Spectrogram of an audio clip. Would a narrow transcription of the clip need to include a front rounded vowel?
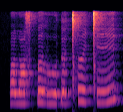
yes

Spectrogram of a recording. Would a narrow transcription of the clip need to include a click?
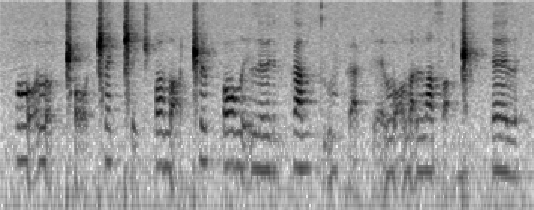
yes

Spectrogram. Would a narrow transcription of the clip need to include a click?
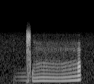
yes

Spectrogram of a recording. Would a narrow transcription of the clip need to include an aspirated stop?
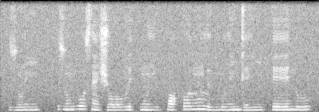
no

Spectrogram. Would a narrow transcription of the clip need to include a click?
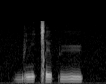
yes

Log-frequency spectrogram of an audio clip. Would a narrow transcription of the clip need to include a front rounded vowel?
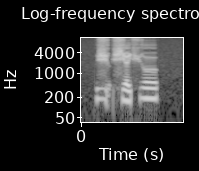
no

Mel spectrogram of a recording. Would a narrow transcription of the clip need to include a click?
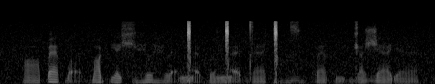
yes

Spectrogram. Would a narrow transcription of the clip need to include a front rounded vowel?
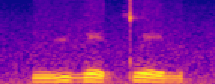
yes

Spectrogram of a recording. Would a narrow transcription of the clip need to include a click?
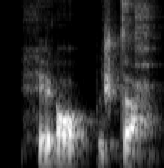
no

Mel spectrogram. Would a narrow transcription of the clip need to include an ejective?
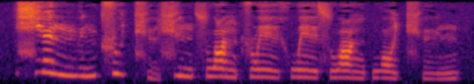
no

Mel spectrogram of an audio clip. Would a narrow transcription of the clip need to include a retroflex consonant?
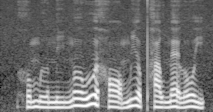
no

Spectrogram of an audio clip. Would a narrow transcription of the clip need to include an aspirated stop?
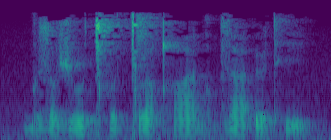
yes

